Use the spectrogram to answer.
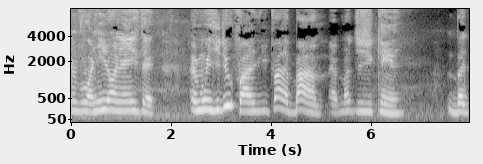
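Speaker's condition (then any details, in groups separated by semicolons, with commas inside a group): Cerebral palsy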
